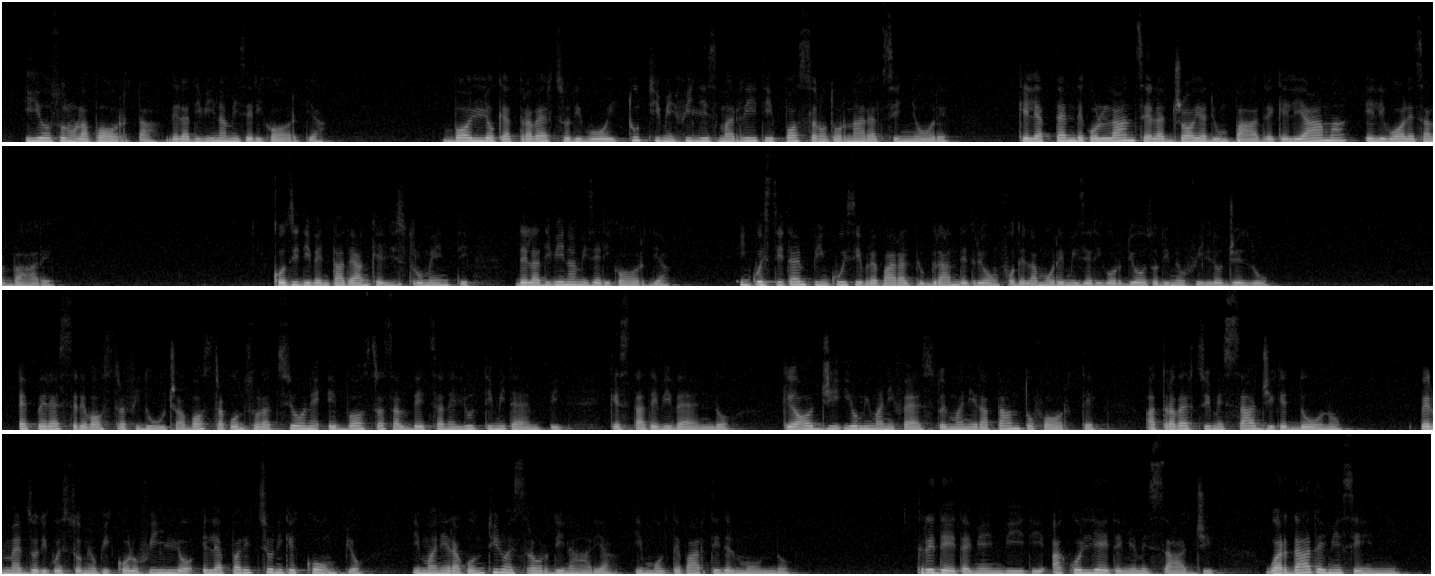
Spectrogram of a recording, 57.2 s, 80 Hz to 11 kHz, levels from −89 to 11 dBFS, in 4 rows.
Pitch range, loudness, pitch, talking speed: 180-200 Hz, -30 LUFS, 185 Hz, 135 wpm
